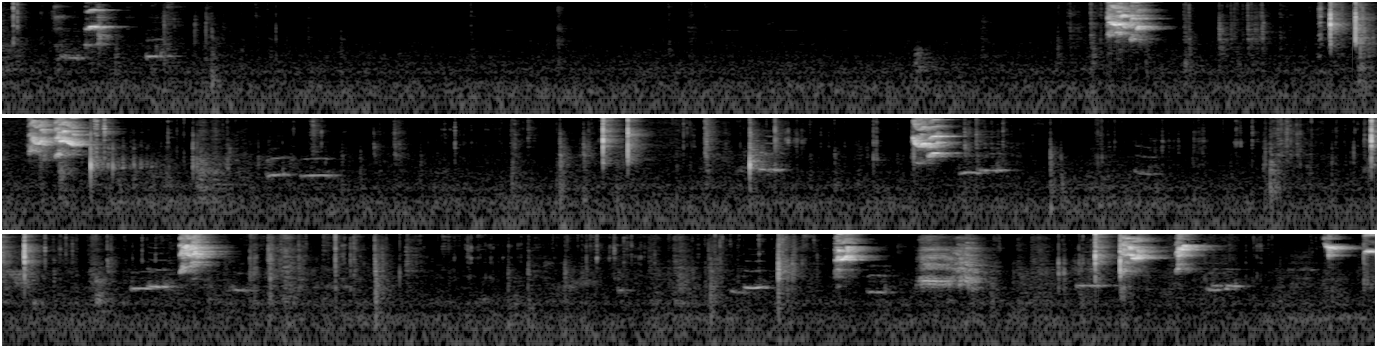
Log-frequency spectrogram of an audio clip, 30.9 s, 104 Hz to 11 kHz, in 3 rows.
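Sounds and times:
bird chirping: 0.4s - 1.4s, 8.2s - 8.9s, 10.0s - 13.0s, 14.7s - 19.2s, 19.8s - 30.9s.

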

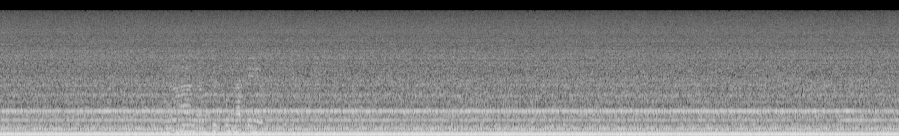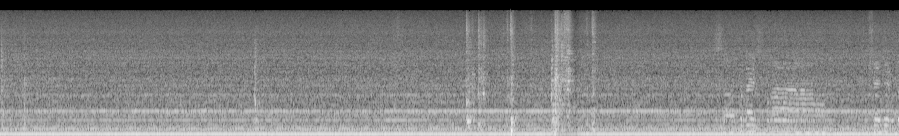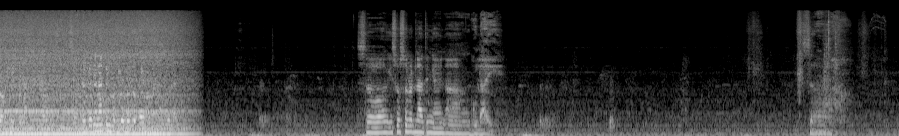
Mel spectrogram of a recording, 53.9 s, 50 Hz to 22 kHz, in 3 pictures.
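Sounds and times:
electric motor hum: 0.0s - 40.0s
cookware knocking and clattering: 27.3s - 28.4s.

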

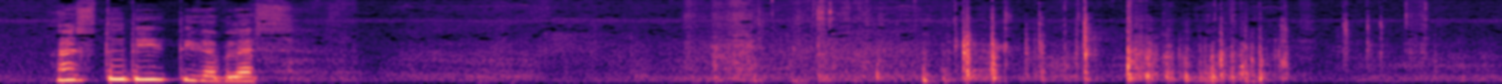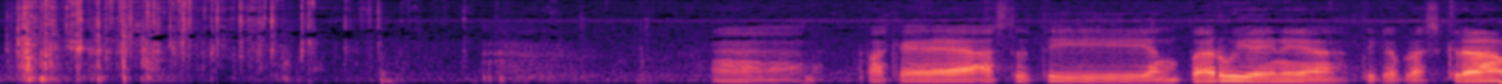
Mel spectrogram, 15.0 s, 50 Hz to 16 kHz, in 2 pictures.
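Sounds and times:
fish flapping on wooden floor: 3.5s - 9.6s
knocks and rattles: 4.6s - 6.6s.

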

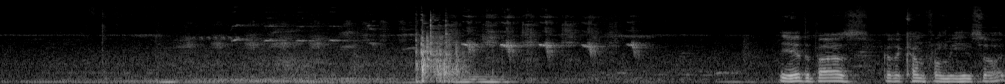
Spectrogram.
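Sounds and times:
small birds chirping: 0.8s - 7.5s.

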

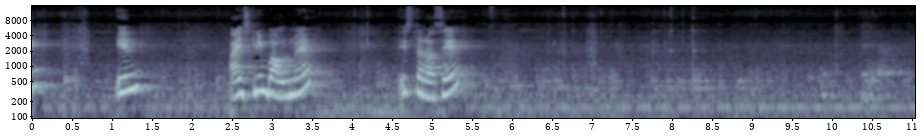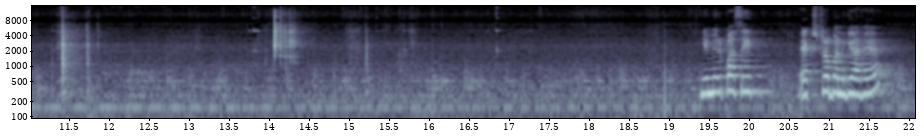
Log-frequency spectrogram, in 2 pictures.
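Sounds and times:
steady low hum: 0.0s - 22.0s
glass bowls clinking: 6.5s - 8.6s, 13.7s - 14.4s, 15.5s - 17.4s.

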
